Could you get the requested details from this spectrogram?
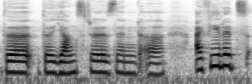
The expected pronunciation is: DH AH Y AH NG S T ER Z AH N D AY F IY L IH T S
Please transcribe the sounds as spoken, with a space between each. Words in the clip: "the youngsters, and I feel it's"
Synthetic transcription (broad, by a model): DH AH Y AH NG S T ER Z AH N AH AY F IY L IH T S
